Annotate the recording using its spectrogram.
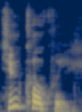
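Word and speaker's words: tu quoque: pronunciation online it did on wikipedia it says tu quoqui you see so okay go ahead two kokui the the logical fallacy of tuquoqui uh in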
